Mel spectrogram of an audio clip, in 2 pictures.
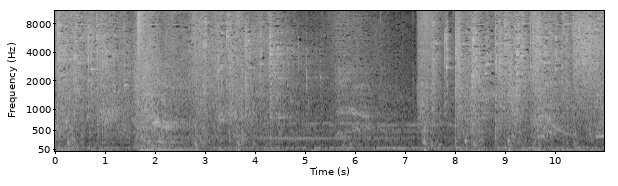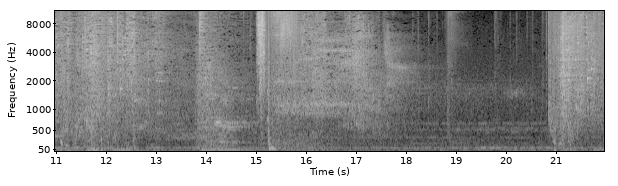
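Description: Game combat sounds clash and splatter as monsters are slain.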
